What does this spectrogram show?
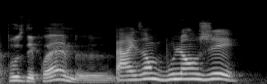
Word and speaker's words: boulanger: des problèmes par exemple boulanger là si on prononce le r ça devient le féminin boulangère pareil que ouvriers ouvrière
